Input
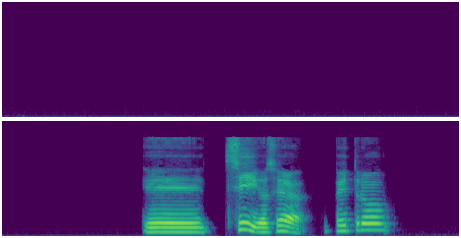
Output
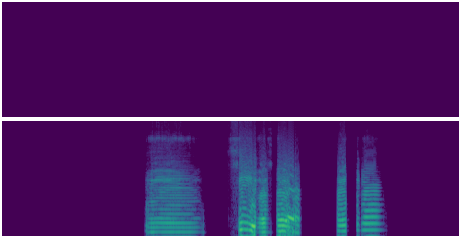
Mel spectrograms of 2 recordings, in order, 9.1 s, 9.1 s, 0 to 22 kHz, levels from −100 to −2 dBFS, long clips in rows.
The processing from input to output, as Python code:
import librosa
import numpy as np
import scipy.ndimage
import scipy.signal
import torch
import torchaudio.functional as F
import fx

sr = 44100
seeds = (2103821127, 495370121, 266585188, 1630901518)

y = fx.ripple_eq(x, sr, per_octave=1.4, db=14)
y = fx.power_curve(y, sr, exponent=3.0)
y = fx.slew_limit(y, sr, full_power_hz=11.0)
y = y * librosa.db_to_amplitude(4.5)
